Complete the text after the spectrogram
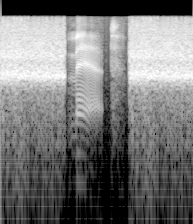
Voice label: "mat", American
